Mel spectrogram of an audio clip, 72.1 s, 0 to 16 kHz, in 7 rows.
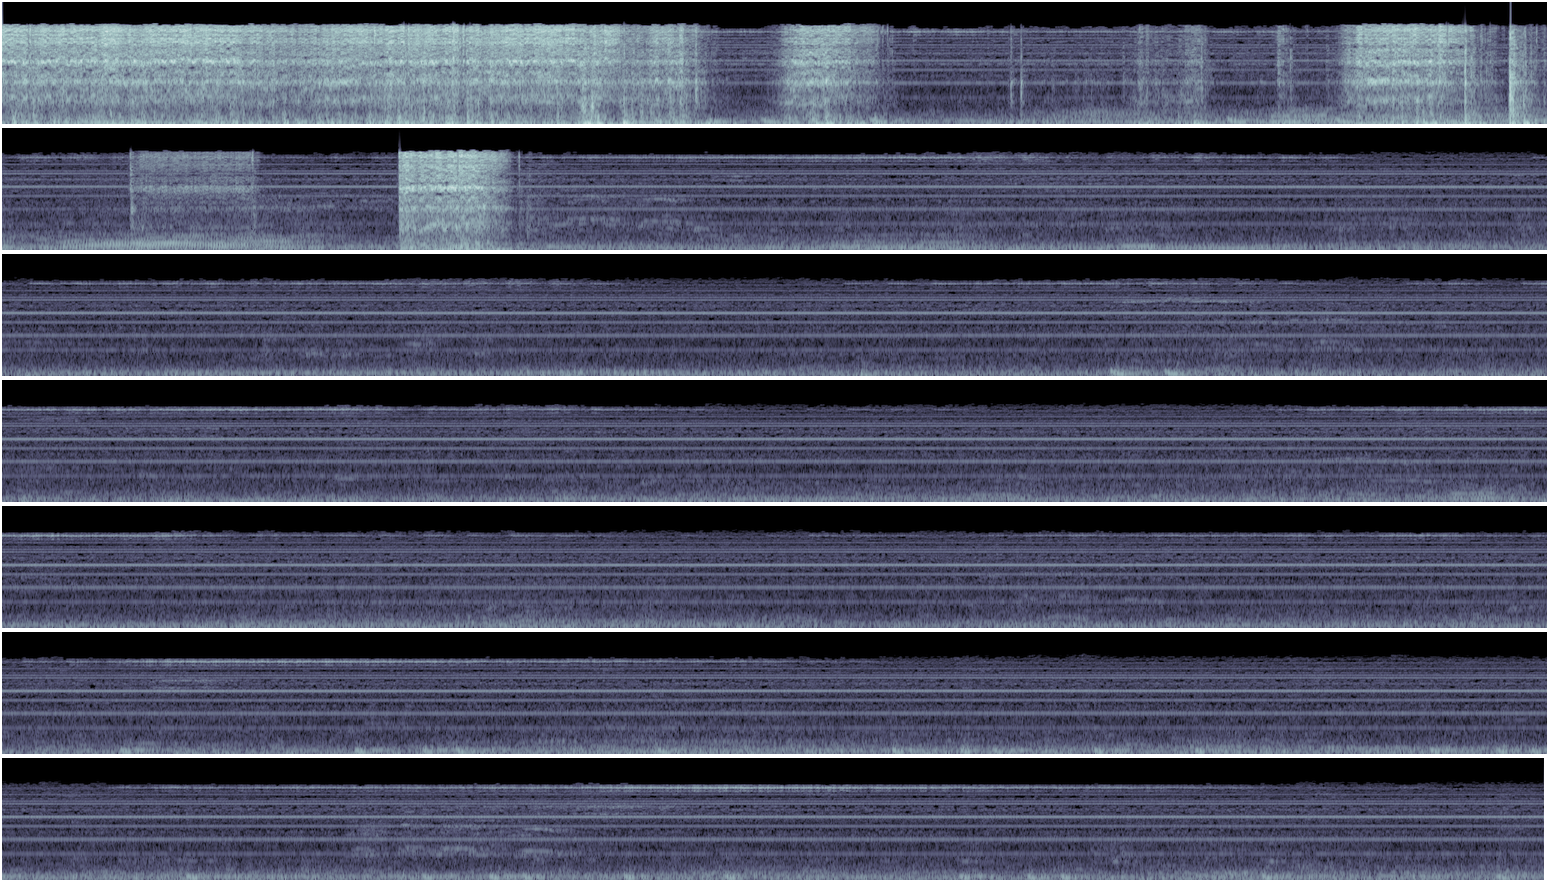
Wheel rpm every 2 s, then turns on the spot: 210, 200, 90, 10, 40, 20, 60, 20, 0, 0, 0, 0, 0, 0, 0, 0, 0, 0, 0, 0, 0, 0, 0, 0, 0, 0, 0, 0, 0, 0, 0, 0, 0, 0, 0, 0.
6-8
